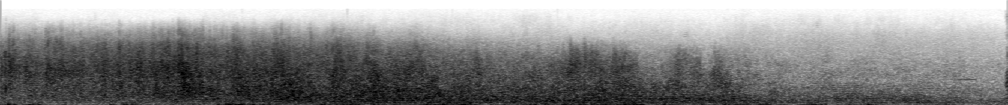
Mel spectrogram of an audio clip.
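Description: Red Arrows synchro pair jets roaring away at an airshow, a loud sustained broadband rumble that stays dense throughout and eases slightly as the aircraft recede.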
